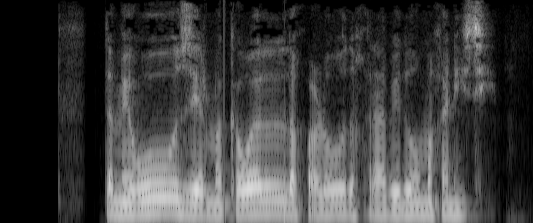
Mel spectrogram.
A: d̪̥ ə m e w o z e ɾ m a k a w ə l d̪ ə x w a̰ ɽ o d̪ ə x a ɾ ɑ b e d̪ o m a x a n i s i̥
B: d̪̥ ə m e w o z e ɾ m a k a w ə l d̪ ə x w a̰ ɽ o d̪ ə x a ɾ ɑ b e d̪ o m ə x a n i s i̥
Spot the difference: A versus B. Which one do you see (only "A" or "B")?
B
